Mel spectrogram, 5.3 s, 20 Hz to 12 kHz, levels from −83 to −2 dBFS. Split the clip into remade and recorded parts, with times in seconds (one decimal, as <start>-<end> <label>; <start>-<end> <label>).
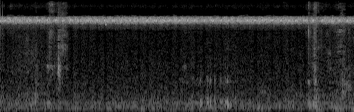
0.0-2.5 remade; 2.5-3.1 recorded; 3.1-4.4 remade; 4.4-5.3 recorded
